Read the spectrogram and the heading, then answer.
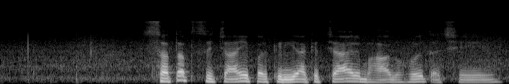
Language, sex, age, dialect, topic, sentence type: Maithili, male, 31-35, Southern/Standard, agriculture, statement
